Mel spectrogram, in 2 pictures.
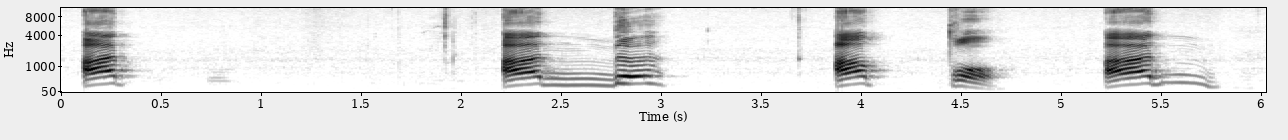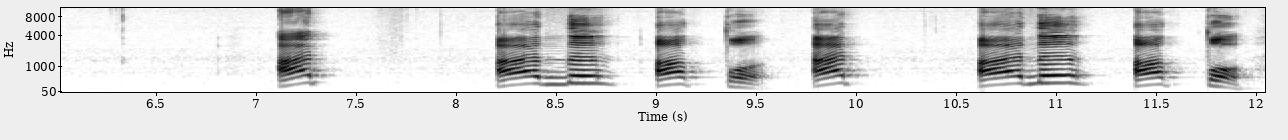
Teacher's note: ये जो ज़बान की नोक है ना, नोके ज़बान, जब ये ऊपर वाले दो दांतों की अंदर जड़ों को लगती है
